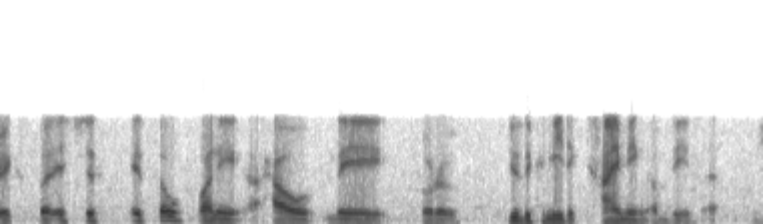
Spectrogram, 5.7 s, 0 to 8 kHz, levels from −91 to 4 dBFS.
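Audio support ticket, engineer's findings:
Noise suppressor artifacts, whole clip. Background pumps down by about 18 dB between phrases and swells back under speech. Probable component: call-side noise suppressor. Mechanism: per-frame gain on bands judged to be steady noise. The gain jumps from frame to frame, so the leftover noise modulates and the speech bands pick up the same processing.

Tandem speech coding, whole clip. Nothing is audible above 3.8 kHz. Speech is rough, muffled and warbly, more than one narrowband codec alone would explain. The pattern fits two lossy speech codecs in a row, likely AMR-NB 12.2 kbit/s, then G.711 A-law, then G.726 32 kbit/s. Mechanism: decode and re-encode at each network border. Each coder quantises the previous coder's errors, so the damage stacks.

Speech cut by the noise suppressor, five spans. At 0.13–2.54 s, about half a second is affected in total, with the deepest drop about 19 dB. 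At 2.86–3.44 s, roughly 150 ms, about 13 dB. At 3.81–4.51 s, roughly 200 ms, about 15 dB. At 4.84–5.33 s, roughly 300 ms, about 14 dB. At 5.64 s to the end, roughly 100 ms, about 15 dB. Soft consonants and word endings sound swallowed. Mechanism: the suppressor misclassifies low-level speech as noise and attenuates it with the background.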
